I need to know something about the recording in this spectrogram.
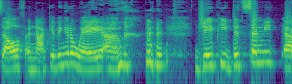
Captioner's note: laughs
